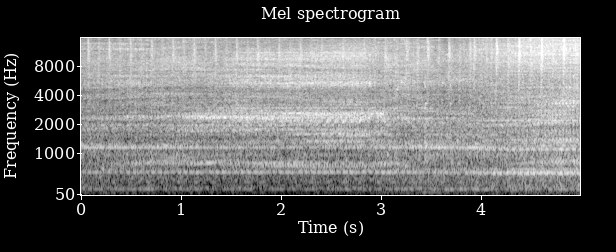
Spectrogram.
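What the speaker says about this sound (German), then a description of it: "das runde Zinkblech an der Metalldrückbank Stück für Stück über die Drückform zwingen" A metal spinning lathe in a mobile workshop forces a round zinc sheet over a former, giving a steady whirring drone with faint scraping and squealing tones.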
